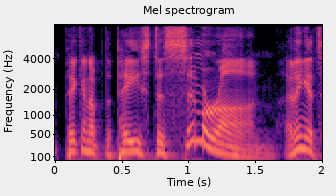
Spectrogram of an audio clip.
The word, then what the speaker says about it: Cimarron: Picking up the pace to Cimarron. I think that's how you pronounce it. Cimarron, New Mexico.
